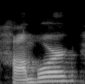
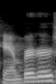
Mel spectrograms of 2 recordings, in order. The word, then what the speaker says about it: Hamburger: Christian hamburger it's prob it's probably pronounced hamborg but my daughter told me it was pronounced hamburger so that's what we're going with um he was he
